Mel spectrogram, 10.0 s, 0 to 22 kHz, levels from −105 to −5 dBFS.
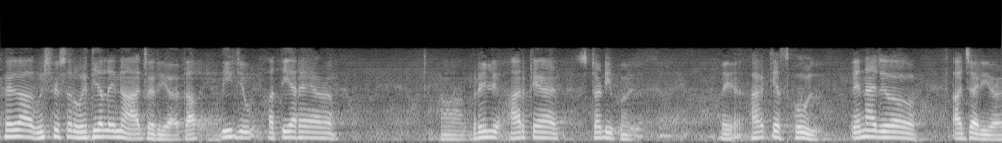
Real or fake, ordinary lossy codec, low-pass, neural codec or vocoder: fake; none; 5.4 kHz; codec, 16 kHz, 1 kbps, FunCodec, trained on LibriTTS, 50 frames a second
